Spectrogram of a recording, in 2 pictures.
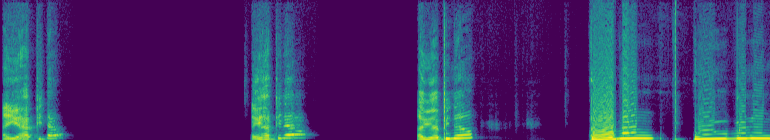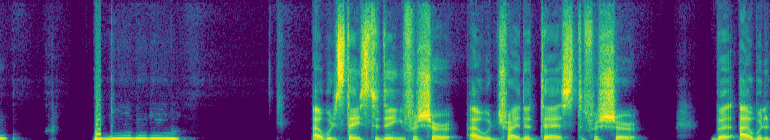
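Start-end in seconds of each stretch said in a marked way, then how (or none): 2.5-9.5 much higher, then louder each time until yelling; mock shout building. Shown as a demonstration. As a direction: ramp a teasing question up to a yell. Repeats question, escalating.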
